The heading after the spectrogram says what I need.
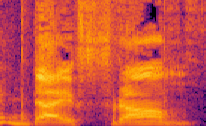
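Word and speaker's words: diaphragm: को बोला जाता है डायफ्राम। डायफ्राम, जी साइलेंट है यहां पे।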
